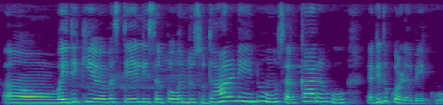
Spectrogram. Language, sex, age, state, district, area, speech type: Kannada, female, 45-60, Karnataka, Shimoga, rural, spontaneous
